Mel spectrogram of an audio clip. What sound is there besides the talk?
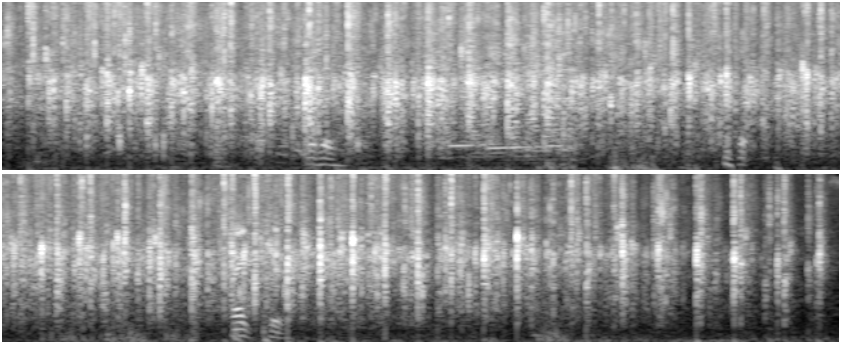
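audience applause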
